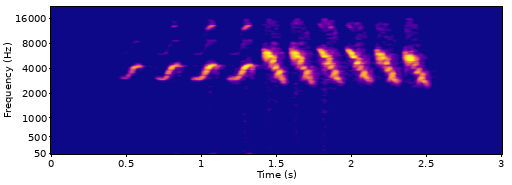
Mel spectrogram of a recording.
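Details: A Double-collared Seedeater sings the classic "tui tui" song, used to tutor young brown birds: about ten bright notes in two seconds, slurred whistles shifting to fuller, buzzier falling phrases, all high-pitched.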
